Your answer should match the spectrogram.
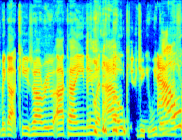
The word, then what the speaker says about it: Akainu: I hate this guy, but how do you pronounce his name? Akanu? Akainu.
